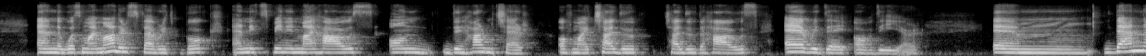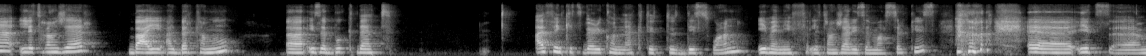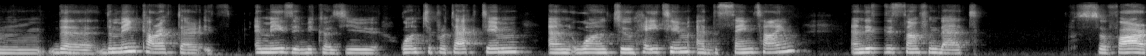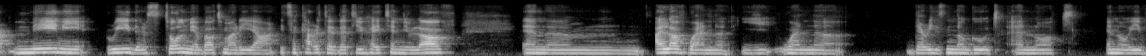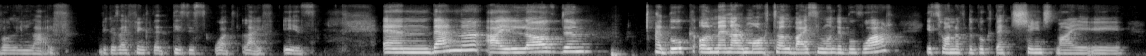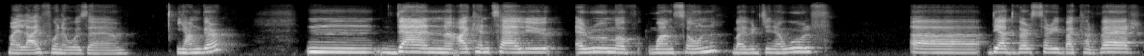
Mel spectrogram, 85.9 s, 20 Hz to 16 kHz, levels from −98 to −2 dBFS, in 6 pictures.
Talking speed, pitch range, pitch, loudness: 120 wpm, 175-210 Hz, 190 Hz, -27 LUFS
